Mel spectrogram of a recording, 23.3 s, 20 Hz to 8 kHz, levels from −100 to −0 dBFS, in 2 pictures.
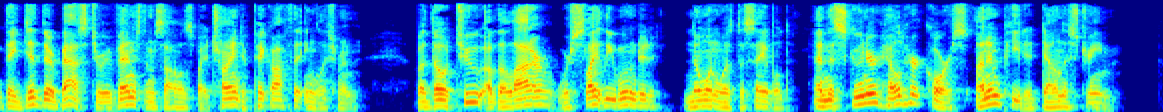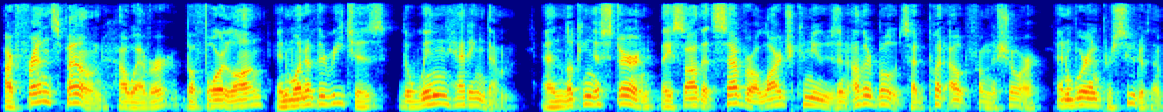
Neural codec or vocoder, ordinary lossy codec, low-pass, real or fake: vocoder, 22.05 kHz, 80 mel bands, WaveNeXt; MP3, 48 kbps; 7.2 kHz; fake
